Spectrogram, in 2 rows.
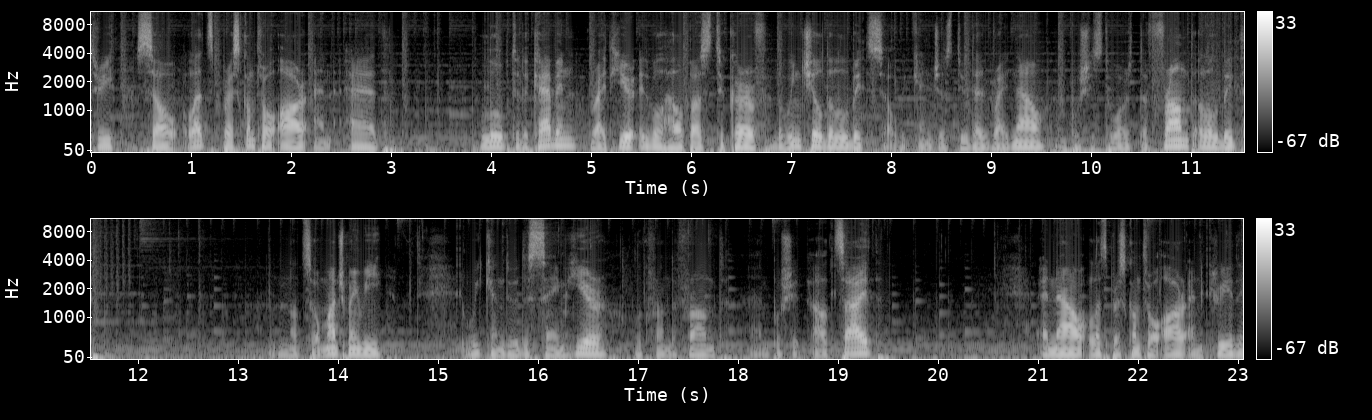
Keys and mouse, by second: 0.1 KP_3, 1.4 ctrl+r, 8.7 g, 10.6-12.2 middle drag, 12.3 g, 16.4 KP_1, 17.4 g, 19.1-20.5 middle drag, 21.7 ctrl+r.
